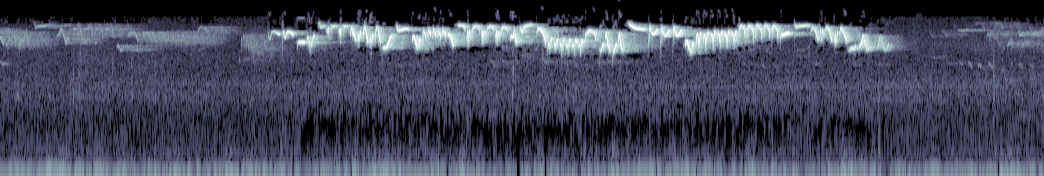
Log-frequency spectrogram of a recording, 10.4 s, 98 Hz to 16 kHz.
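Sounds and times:
bird twittering: 0:02.8 - 0:08.9.

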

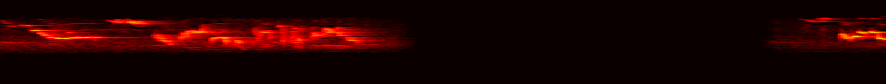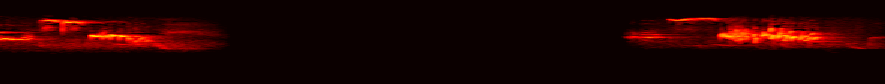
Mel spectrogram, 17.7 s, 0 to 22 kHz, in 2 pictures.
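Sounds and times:
European robin singing: 0:00.0 - 0:03.8, 0:08.0 - 0:11.1, 0:15.1 - 0:17.7.

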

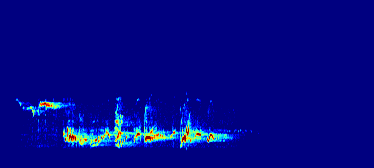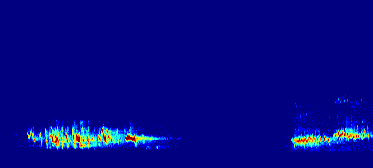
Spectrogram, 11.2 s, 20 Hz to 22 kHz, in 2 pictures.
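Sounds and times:
European robin singing: 0:00.2 - 0:03.7, 0:06.0 - 0:08.2, 0:10.0 - 0:11.1.

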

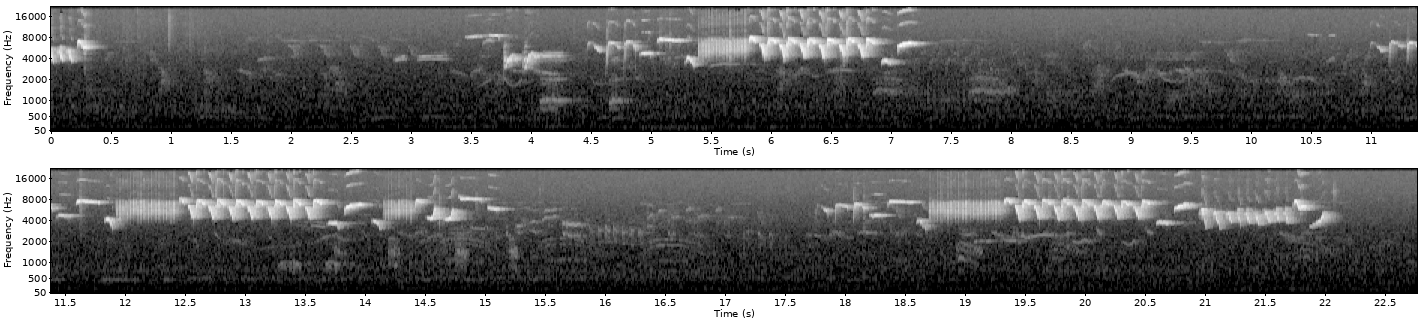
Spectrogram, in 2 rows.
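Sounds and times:
Eurasian wren Troglodytes troglodytes singing: 0:00.0 - 0:00.4, 0:03.6 - 0:07.4, 0:11.0 - 0:16.4, 0:17.8 - 0:22.2.

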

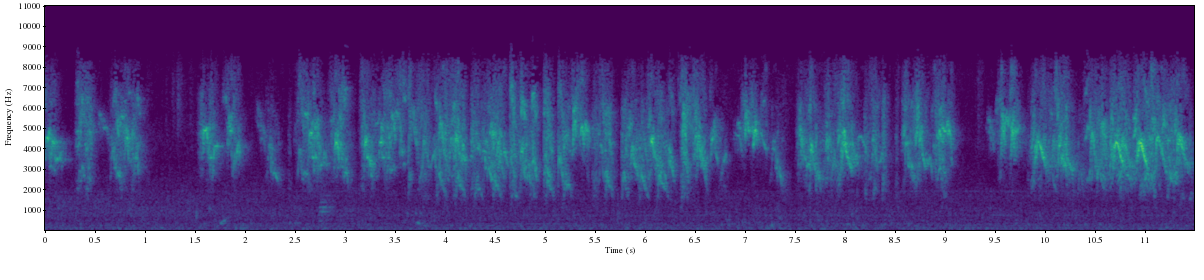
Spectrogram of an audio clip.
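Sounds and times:
birds chirping and twittering: 0:00.0 - 0:11.4.

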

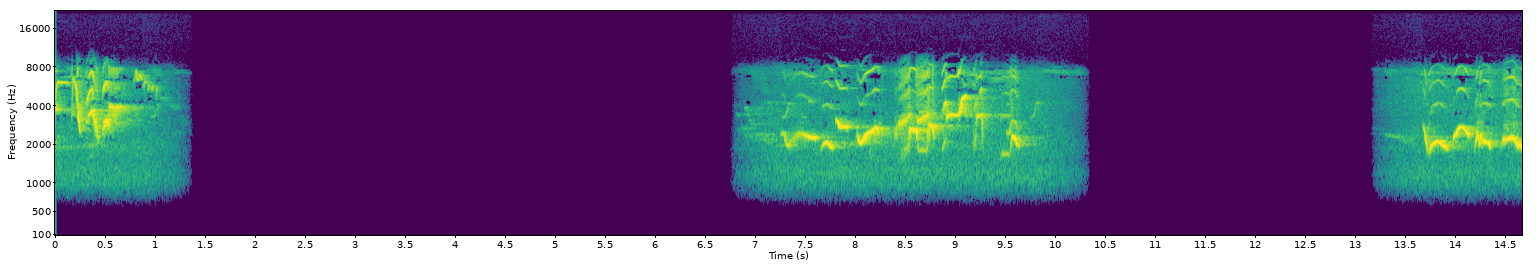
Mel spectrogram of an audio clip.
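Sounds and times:
bird song: 0:00.0 - 0:01.4, 0:06.8 - 0:10.3, 0:13.2 - 0:14.6.

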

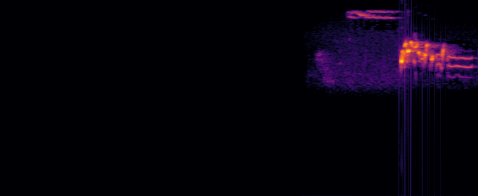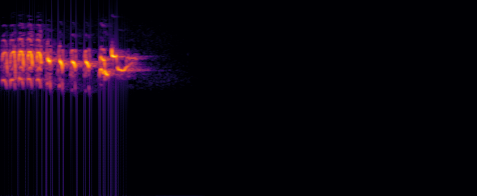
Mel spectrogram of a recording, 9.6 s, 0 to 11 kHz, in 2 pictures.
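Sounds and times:
European robin singing: 0:03.1 - 0:06.4.

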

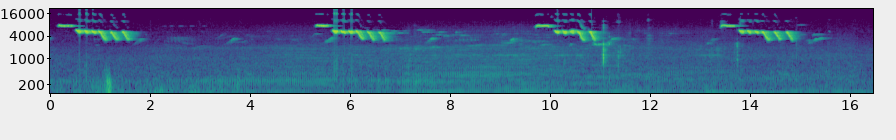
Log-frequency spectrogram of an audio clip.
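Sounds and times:
Eurasian blue tit calls: 0:00.0 - 0:02.6, 0:03.4 - 0:15.7.

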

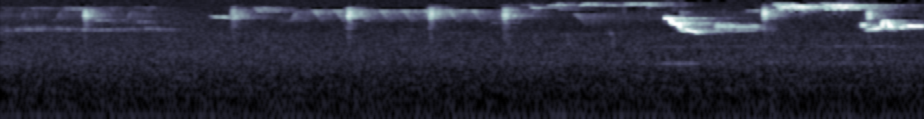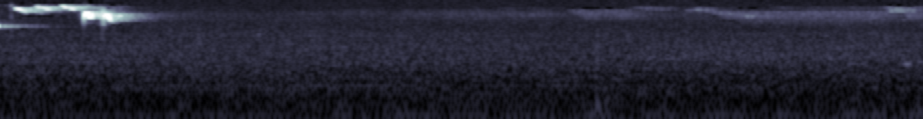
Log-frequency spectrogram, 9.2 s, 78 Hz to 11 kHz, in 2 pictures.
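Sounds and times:
European robin singing: 0:00.0 - 0:05.4, 0:07.4 - 0:09.2
soft low background noise: 0:00.0 - 0:09.2.

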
